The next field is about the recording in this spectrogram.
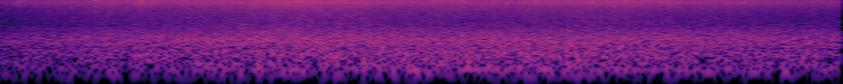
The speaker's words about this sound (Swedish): Det går höga vågor. Båtarna slår mot varandra. Ljudet av trä mot järn.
